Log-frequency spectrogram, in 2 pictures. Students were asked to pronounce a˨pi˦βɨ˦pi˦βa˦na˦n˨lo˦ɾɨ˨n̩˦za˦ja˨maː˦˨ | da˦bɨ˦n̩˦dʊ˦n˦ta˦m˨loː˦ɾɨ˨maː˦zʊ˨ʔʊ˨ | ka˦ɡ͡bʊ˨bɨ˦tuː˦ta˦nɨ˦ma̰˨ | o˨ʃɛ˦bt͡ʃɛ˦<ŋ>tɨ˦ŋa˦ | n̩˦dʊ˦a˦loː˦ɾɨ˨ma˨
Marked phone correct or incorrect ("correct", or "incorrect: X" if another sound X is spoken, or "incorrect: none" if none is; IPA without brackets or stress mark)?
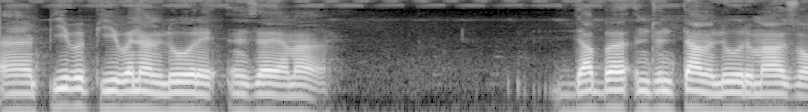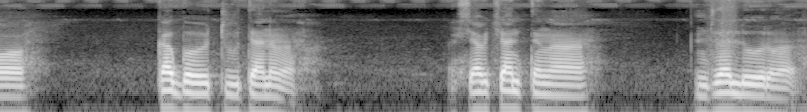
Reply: incorrect: n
